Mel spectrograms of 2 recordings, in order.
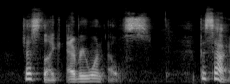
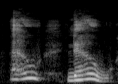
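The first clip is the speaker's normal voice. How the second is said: hurried; 12 semitones higher than usual. Acted. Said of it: "said Sister Mary hurriedly".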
